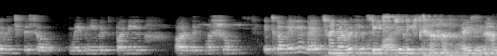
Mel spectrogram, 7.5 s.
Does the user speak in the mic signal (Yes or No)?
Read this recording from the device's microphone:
Yes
